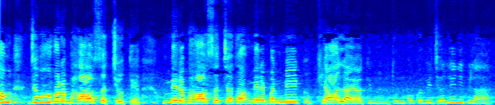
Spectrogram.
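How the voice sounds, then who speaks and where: A woman's voice: on the high side, darkish tone, slight background noise. A woman gives a devotional testimony, telling her story earnestly and speaking directly to her listeners. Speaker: devotee sharing a personal testimony.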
